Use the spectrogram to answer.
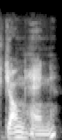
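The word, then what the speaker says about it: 경행: In Sino-Korean, it's gyongheng, and it actually means, so this is the character for sutra, which we've already covered, and practice.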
